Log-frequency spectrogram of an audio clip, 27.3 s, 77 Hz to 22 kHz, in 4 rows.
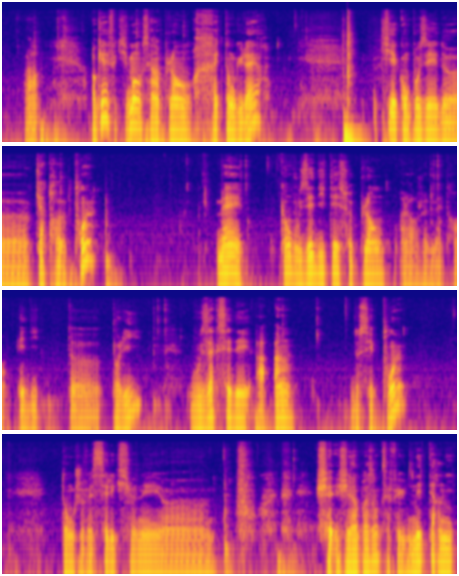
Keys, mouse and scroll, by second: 0.7-1.9 alt+middle drag, 2.3-2.7 scroll up 2, 2.9 scroll down 1, 3.0 scroll up 1, 3.4 scroll down 1, 6.2-7.6 alt+middle drag, 10.3 click, 13.2 click, 15.9 click, 16.7 click, 17.7-25.6 alt+middle drag.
